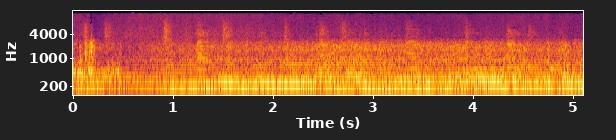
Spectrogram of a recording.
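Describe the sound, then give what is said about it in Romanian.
A car engine drones loudly on a straight road, briefly dipping about a second in before settling into a new, steady pitch as the driver shifts into second gear. “Trece viteza a doua.”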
